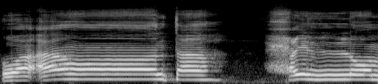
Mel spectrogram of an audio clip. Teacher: نون کی آواز کو ناک میں چھپا کر اخفا کے ساتھ اس طرح سے پڑھیں گے۔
